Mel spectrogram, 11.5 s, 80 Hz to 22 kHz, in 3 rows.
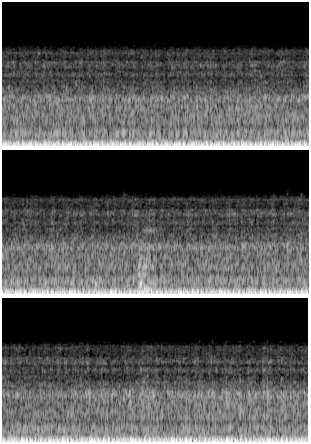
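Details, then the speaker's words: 1979 GMC C15 LS swap, P0300 misfire, plug-wire test at idle as engine gets hot: steady thump near three beats a second with lumpy uneven pulse; 5 has spark but dead, 2 firing. "In here, it's missing like a mofo. So there we go. 5 isn't hitting. It's got spark, but it's not hitting."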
